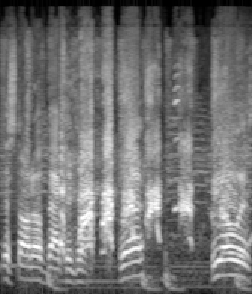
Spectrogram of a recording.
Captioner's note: laughing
